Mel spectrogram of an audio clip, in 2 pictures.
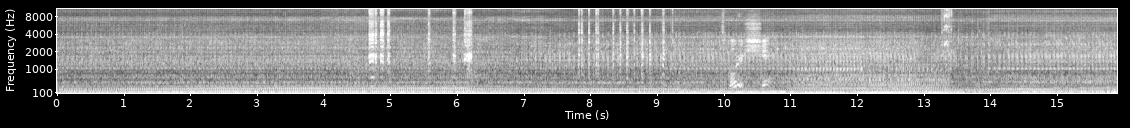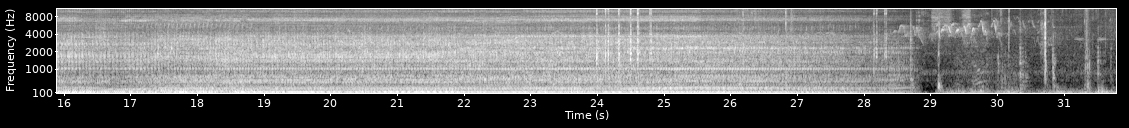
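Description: Small Mercury tiller outboard motor running steadily, pushing an aluminium boat, with a few light clicks over it; the motor cuts out shortly before the end.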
